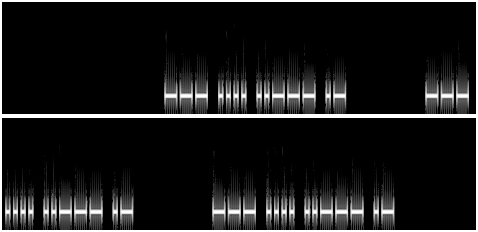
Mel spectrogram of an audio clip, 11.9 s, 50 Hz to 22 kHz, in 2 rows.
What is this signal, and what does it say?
Morse code, heard as a keyed tone, about 25 wpm, 700 Hz. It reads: OH2A OH2A OH2A
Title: DXCC-100 Call Signs - 4 Characters - Repeated 3x - 25wpm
